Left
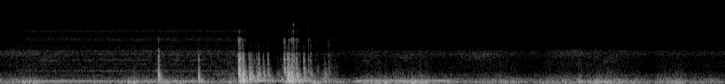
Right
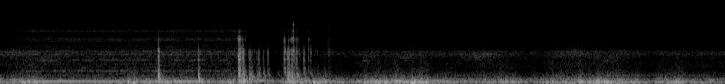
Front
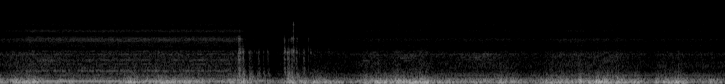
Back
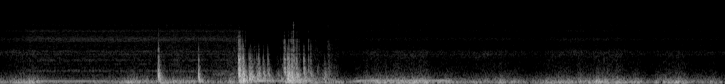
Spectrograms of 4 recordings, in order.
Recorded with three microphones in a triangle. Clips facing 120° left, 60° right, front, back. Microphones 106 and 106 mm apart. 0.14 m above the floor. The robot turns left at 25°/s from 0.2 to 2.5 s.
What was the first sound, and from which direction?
A thud, straight behind.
